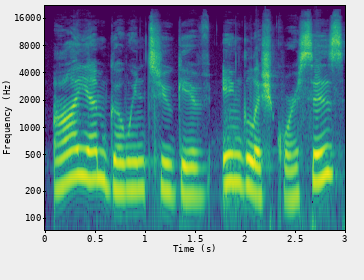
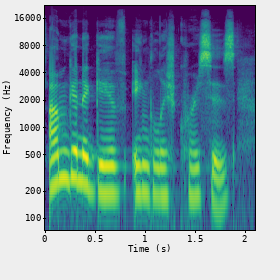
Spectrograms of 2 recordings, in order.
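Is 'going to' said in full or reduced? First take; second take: full; reduced. First: Each word is pronounced fully and separately. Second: The words blend into a reduced 'I'm gonna'. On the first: "instead of saying" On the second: "the American person is going to say"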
